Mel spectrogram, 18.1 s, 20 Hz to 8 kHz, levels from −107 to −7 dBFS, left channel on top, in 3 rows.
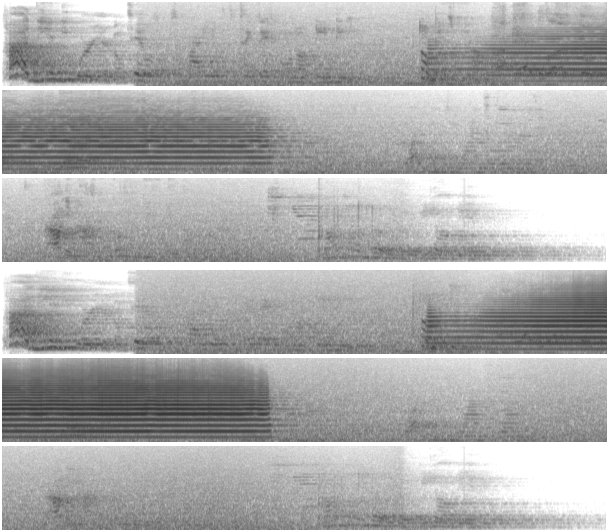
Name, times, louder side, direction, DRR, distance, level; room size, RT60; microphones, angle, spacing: voice 1, 0.0-3.5 4.2-4.9 9.1-9.2 11.0-11.4 14.8-15.3, equal, 60° left, 1 dB, 2.4 m, -46 dB
sound 1, 1.3-16.1, right 1 dB, 45° right, 1.3 m, -51 dB
sound 2, 3.7-11.7, equal, 15° right, 1.7 m, -55 dB
Trumpet, 4.2-8.8, right 9 dB, 75° right, 0.4 m, -27 dB
voice 2, 4.8-7.1 12.4-14.2 15.5-15.6, left 2 dB, 75° left, -1 dB, 2.3 m, -48 dB
voice 3, 9.9-11.5 15.2-16.9, equal, 5° left, -3 dB, 2.0 m, -53 dB
14.0 x 11.5 x 6.3 m, 2.2 s
head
